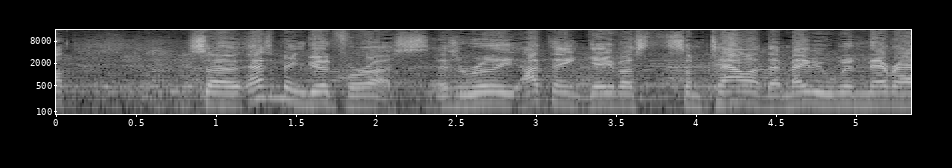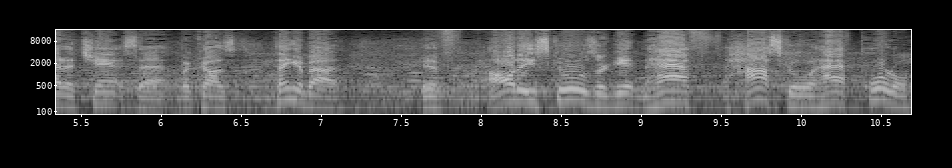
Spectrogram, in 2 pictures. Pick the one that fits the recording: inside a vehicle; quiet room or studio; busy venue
busy venue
